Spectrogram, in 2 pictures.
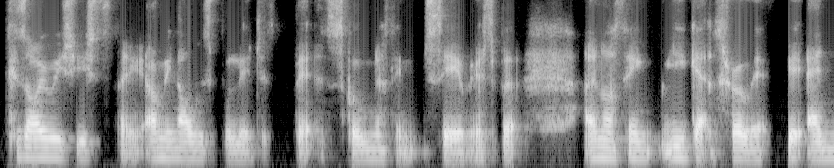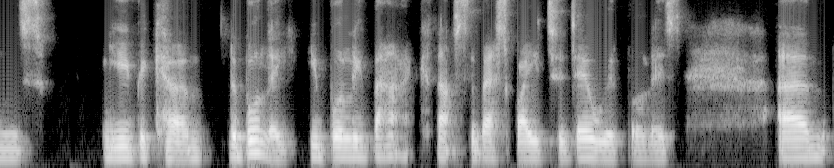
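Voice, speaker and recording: A woman's voice: a bass voice, fairly even intonation, darkish tone. A middle-aged woman from England, speaking bluntly and steadily as an interviewee. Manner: blunt, plain-spoken, measured. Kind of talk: candid interview.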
